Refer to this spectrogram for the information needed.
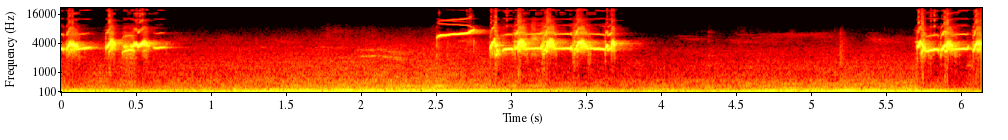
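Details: Orange-headed thrush singing, played to coax quiet birds at home into song: clusters of sharp, high chirping notes in quick bursts, a rising slurred whistle, then more chirp clusters, with a low rumbling hum beneath.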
